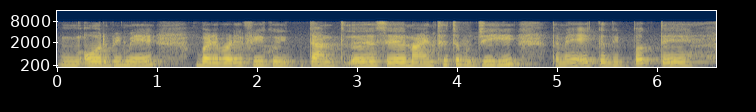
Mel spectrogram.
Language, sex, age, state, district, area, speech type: Dogri, female, 18-30, Jammu and Kashmir, Reasi, rural, spontaneous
